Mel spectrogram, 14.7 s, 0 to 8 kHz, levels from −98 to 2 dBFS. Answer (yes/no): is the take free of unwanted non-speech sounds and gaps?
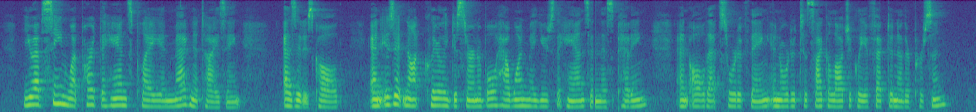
no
